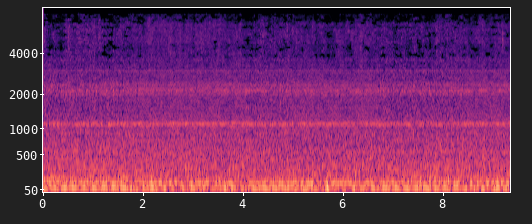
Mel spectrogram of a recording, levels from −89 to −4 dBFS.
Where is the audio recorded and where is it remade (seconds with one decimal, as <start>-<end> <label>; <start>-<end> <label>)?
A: 0.0-1.7 recorded; 1.7-4.1 remade; 4.1-5.0 recorded; 5.0-6.7 remade; 6.7-8.4 recorded; 8.4-9.4 remade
